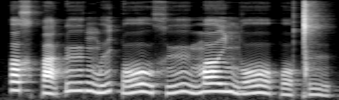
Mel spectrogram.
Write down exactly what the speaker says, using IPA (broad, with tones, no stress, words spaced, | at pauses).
ʌ˥xpa˧˩k͡pʉː˥ ŋ͡mɨ˧˥˧i̯k͡poː˧˥˧u̯xʉː˧˥˧mʌː˥i̯ ɲoː˧˥˧po˧˩ ǀɨ˧˩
